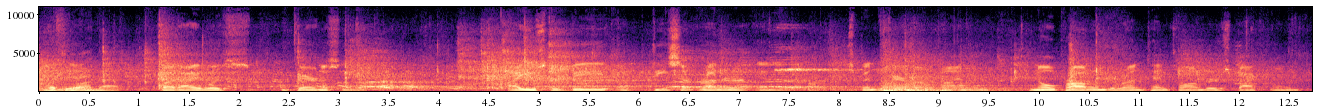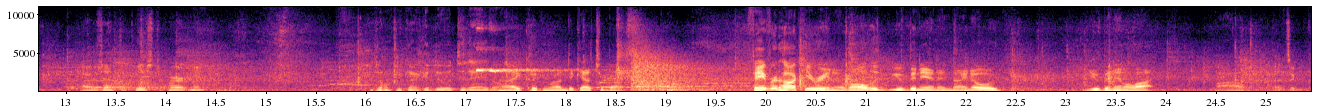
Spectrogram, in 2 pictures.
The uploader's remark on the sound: take the studio on the road to the Grant Harvey Centre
